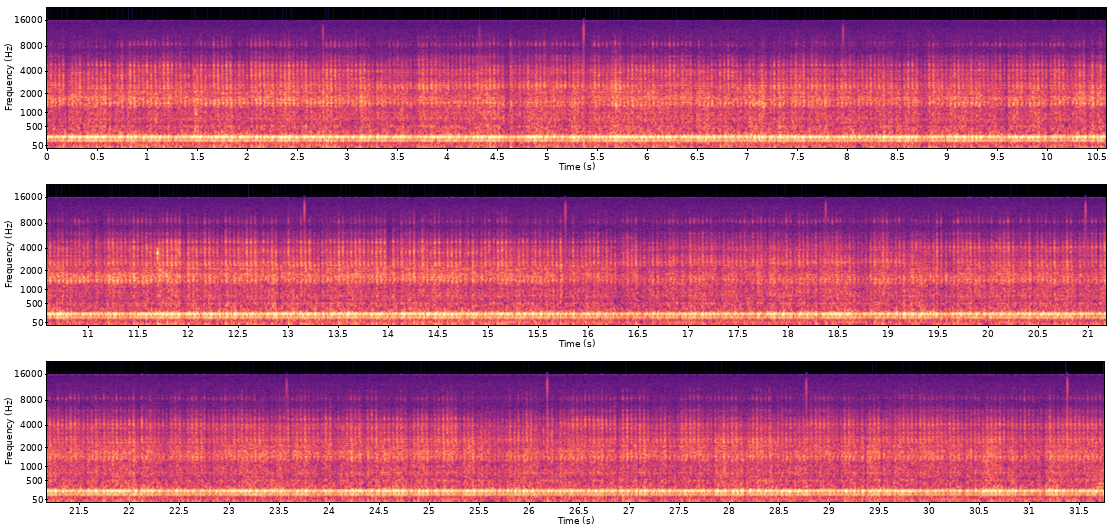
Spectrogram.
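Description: Steady low mechanical hum with an even hiss over it, unchanging throughout.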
